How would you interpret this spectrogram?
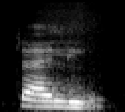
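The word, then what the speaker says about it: ptyalin: Please keep that in mind कि ये जो पी है वो साइलेंट रहेगा और इसके प्रोनाउंसिएशन को हम क्या कहेंगे, टाइलिन.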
